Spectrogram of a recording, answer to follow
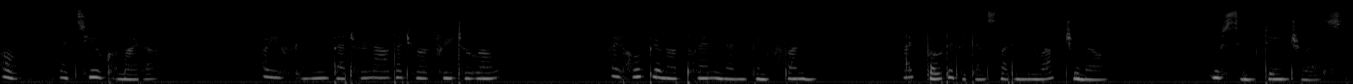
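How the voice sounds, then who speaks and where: A woman playing a refined young princess who eagerly shares morbid interests in a soft, breathy half-whisper for an ASMR roleplay. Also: sits high, normal speed, pauses often. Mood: wary.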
